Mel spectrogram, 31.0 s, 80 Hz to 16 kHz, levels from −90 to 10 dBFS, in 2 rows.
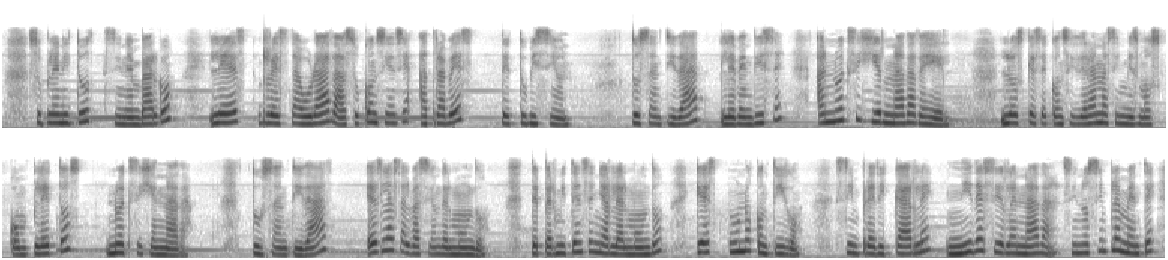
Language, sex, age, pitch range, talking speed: Spanish, female, 30-49, 205-265 Hz, 115 wpm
